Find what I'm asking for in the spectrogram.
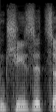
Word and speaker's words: Cheez-It: Like, if you were to make it plural, if you were to say, hey, you want some Cheez-Its over here, that would technically be wrong. They want you to pronounce it just Cheez-It. Like, that's the name. You never put an S on there.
